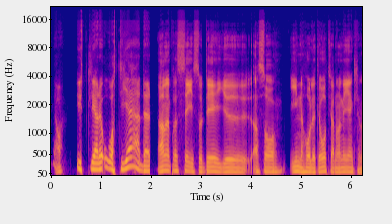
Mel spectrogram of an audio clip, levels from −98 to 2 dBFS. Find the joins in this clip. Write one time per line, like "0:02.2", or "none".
0:02.0

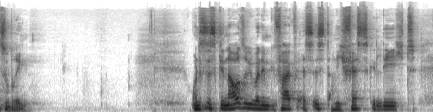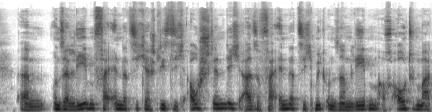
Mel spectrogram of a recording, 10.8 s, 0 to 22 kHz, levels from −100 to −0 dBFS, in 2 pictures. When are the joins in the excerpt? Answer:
0:04.1

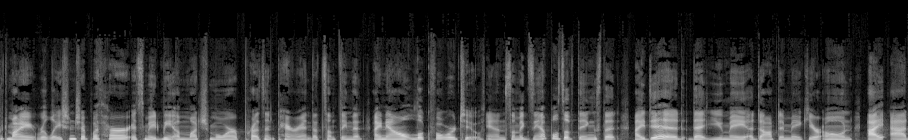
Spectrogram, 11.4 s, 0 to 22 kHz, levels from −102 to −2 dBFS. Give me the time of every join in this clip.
0:04.6
0:06.0
0:07.8

